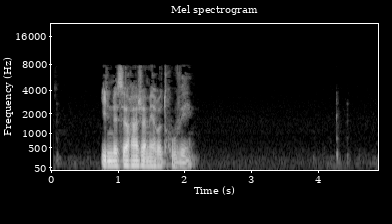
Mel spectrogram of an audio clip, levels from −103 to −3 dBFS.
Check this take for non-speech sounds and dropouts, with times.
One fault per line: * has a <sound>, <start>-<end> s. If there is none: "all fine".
all fine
